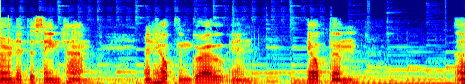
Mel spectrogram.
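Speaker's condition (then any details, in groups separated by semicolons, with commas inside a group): Cerebral palsy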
